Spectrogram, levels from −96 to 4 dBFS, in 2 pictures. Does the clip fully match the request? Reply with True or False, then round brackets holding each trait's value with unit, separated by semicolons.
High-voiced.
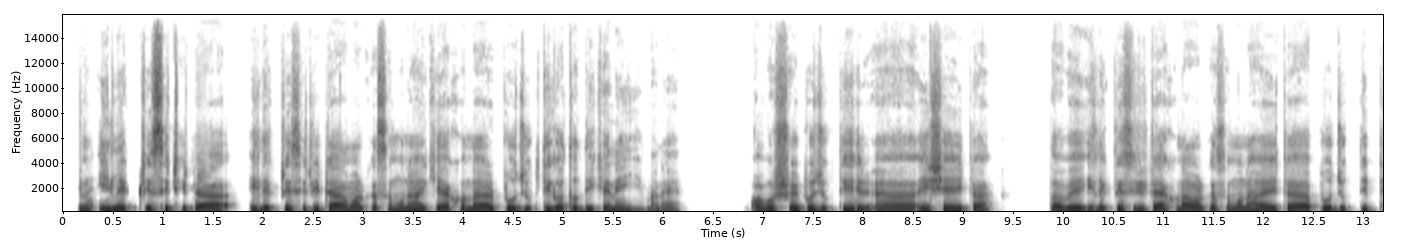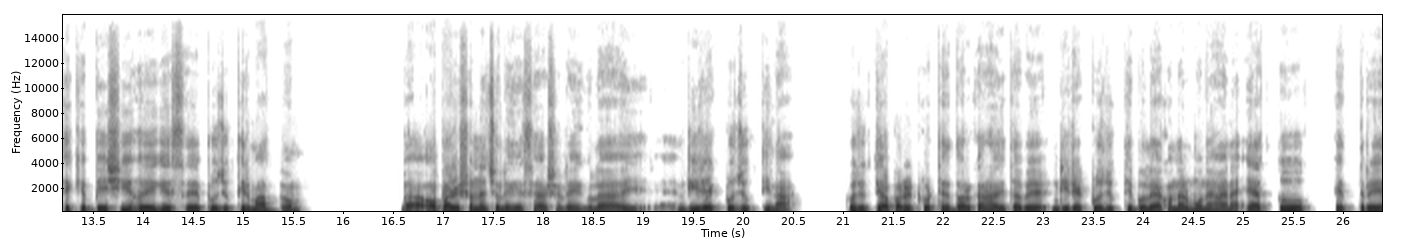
False (140 Hz)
